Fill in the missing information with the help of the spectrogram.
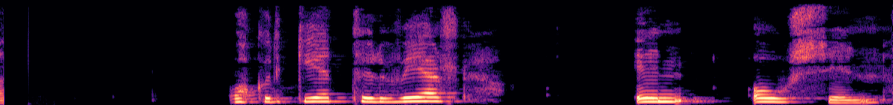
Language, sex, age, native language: Icelandic, other, 8, Icelandic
